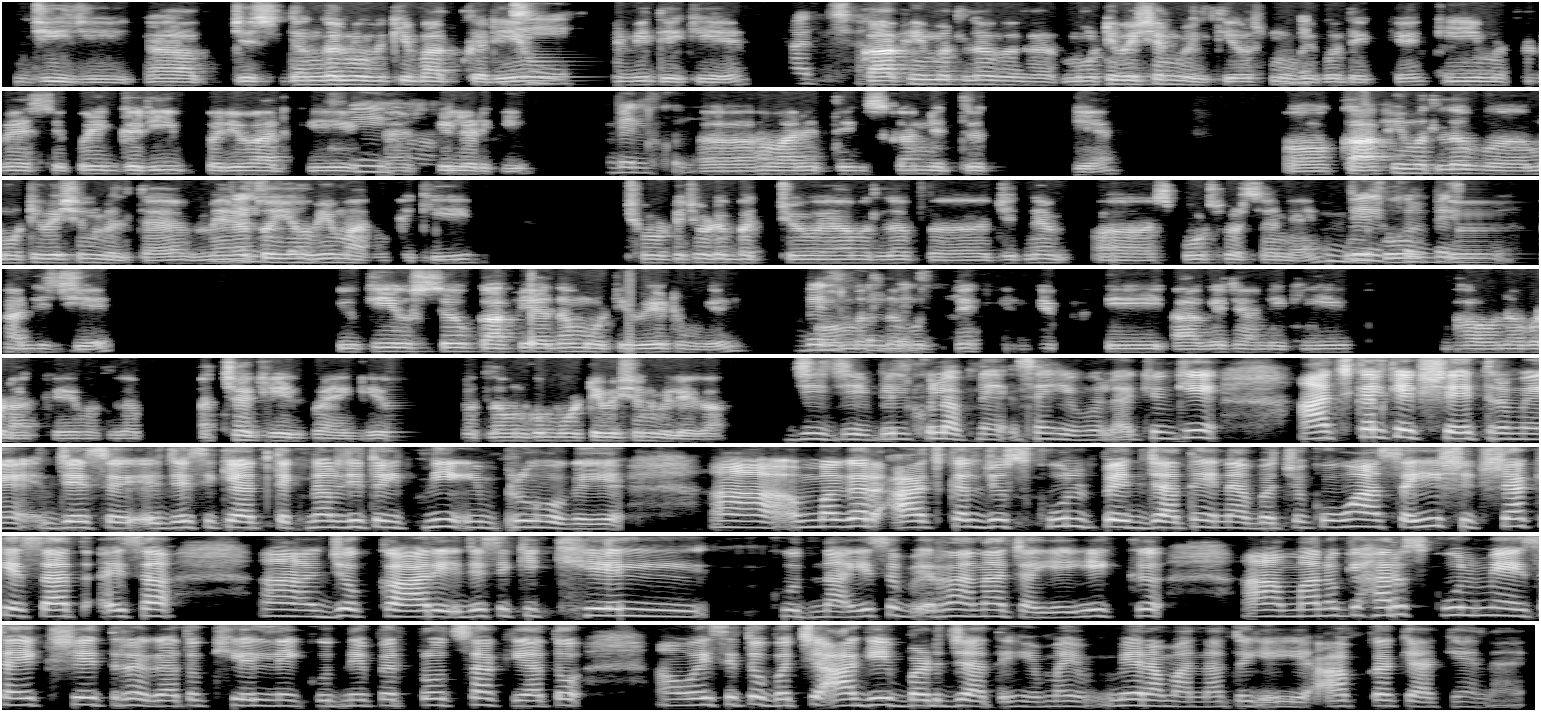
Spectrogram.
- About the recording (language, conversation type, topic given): Hindi, unstructured, आपको कौन सा खेल खेलना सबसे ज्यादा पसंद है?
- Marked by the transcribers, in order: static; in English: "मूवी"; distorted speech; in English: "मोटिवेशन"; in English: "मूवी"; in English: "मोटिवेशन"; in English: "स्पोर्ट्स पर्सन"; in English: "मोटिवेट"; in English: "मोटिवेशन"; in English: "टेक्नोलॉज़ी"; in English: "इम्प्रूव"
